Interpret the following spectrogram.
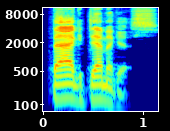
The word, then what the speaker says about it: Bagdemagus: No, we were both wrong, because it's pronounced Bagdemagus.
